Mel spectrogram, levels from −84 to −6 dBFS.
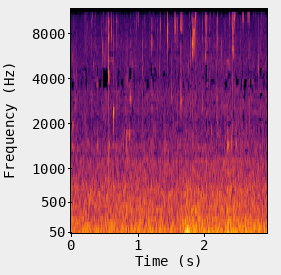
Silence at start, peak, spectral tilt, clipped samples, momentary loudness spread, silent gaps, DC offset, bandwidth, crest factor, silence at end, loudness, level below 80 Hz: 0 s; -2 dBFS; -4.5 dB/octave; under 0.1%; 6 LU; none; under 0.1%; 11.5 kHz; 22 dB; 0 s; -26 LUFS; -30 dBFS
